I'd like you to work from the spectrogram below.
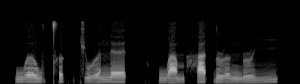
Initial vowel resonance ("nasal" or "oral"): oral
